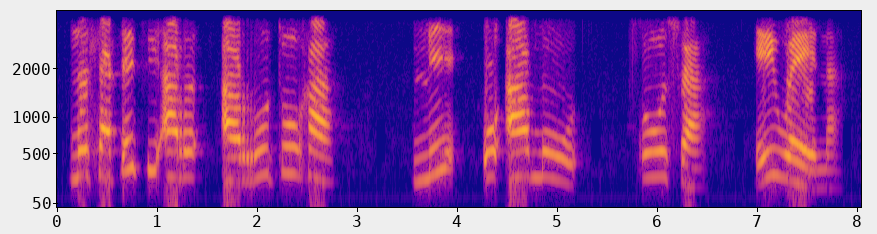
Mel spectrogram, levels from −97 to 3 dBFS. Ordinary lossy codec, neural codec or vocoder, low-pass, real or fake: none; none; 3.6 kHz; real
